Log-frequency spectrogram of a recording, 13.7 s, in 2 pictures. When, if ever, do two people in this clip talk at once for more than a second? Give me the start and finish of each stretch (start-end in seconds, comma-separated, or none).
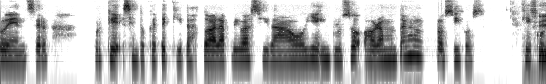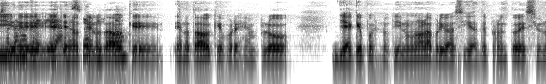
6.6-8.5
